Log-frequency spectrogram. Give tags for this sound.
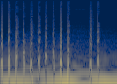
club fast free hard loop sound synth trance

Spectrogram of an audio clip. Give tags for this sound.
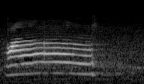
animal cat voice

